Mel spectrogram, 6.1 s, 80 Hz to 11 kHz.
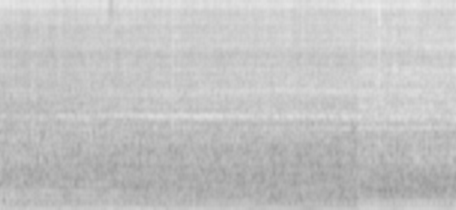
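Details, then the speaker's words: Wheel Horse 416 garden tractor, revived after sitting for years, running with mow deck engaged under mowing load: steady, even single-cylinder thrum with no misses or stumbles, pulling smoothly; engine healthy. "boy it would be awful hard to ask for anything better than that for free runs rides most perfectly"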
